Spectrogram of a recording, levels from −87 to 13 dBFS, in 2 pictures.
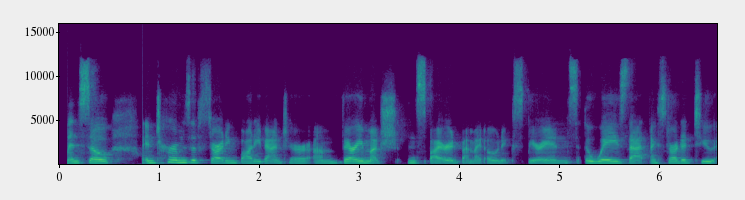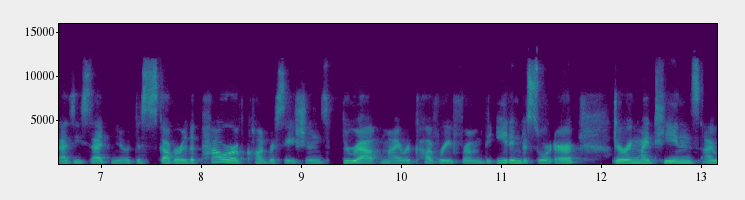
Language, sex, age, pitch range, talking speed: English, female, 10-29, 170-205 Hz, 195 wpm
